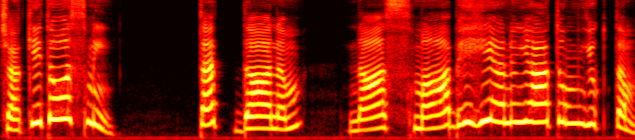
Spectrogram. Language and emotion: Sanskrit, disgusted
